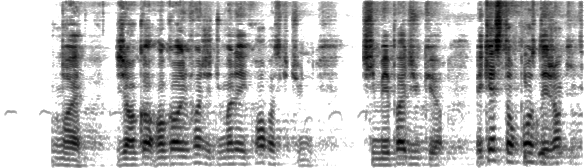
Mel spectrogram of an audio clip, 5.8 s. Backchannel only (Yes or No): Yes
